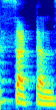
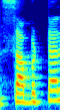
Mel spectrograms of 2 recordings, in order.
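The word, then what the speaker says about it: subtle: Doubt यहां पर है सटल। सबटल नहीं पढ़ना। सटल सटल।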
